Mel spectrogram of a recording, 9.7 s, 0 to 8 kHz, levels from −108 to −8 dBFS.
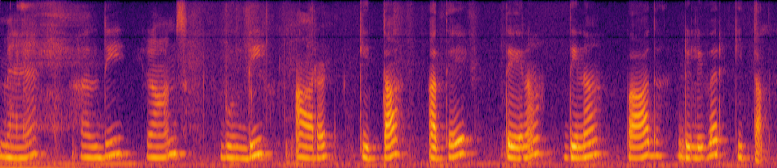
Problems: none marked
